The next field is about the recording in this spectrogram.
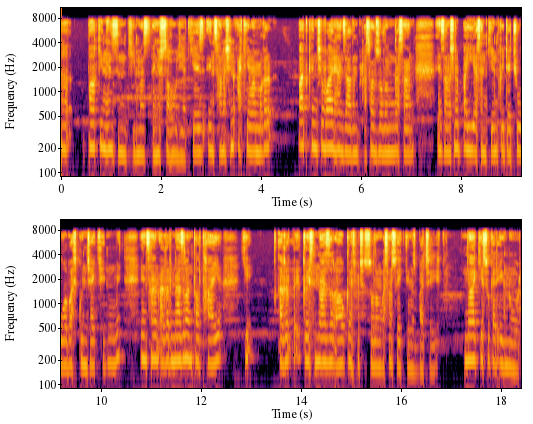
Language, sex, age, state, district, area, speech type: Kashmiri, male, 18-30, Jammu and Kashmir, Srinagar, urban, spontaneous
